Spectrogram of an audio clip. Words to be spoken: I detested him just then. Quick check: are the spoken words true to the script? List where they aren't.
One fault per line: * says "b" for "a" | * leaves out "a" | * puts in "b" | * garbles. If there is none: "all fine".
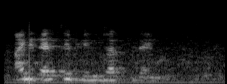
all fine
